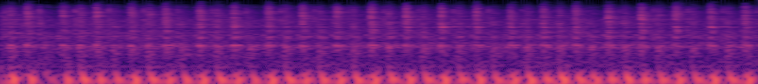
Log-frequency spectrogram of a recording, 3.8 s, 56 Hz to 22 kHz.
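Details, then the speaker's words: 1975 BMW R90S boxer twin after top-end, rod, valve, gearbox and carburettor rebuild, idling cold just after start: even loping thump about three beats a second, no knocks or misses, clock tick audible; runs very well, normal cold idle. "Et elle tourne vraiment très bien."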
